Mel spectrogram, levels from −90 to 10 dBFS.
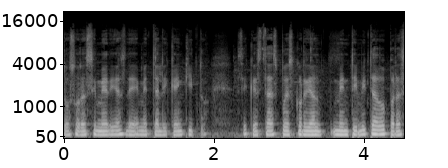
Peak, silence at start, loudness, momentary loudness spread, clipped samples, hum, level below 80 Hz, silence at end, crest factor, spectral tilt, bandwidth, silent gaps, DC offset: -2 dBFS; 0 s; -19 LUFS; 11 LU; under 0.1%; none; -44 dBFS; 0 s; 16 dB; -8 dB/octave; 12.5 kHz; none; under 0.1%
